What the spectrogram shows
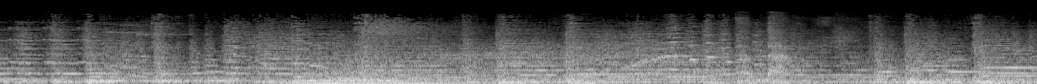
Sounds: music, rhythm and blues

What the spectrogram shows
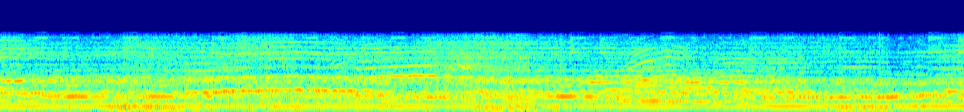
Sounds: speech, music

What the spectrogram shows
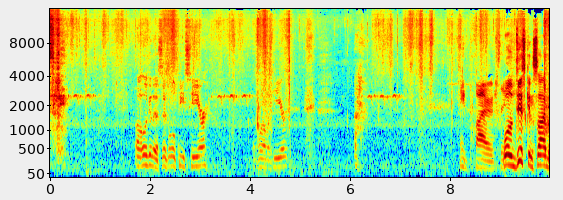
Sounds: outside, rural or natural, speech

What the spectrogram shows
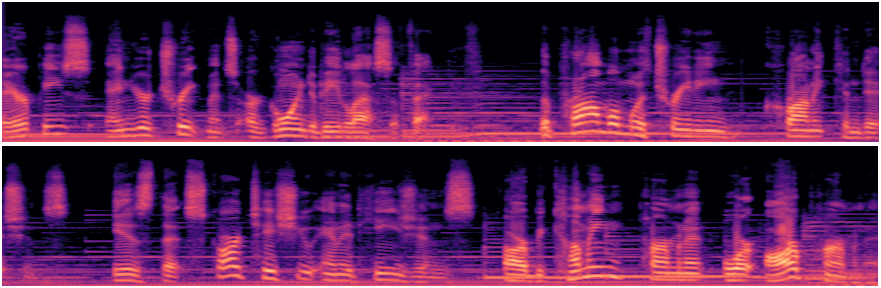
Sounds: music, speech

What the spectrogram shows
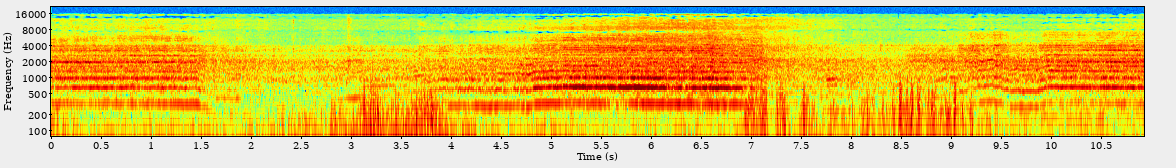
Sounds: vehicle, motorboat

